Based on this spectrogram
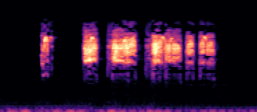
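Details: Kala teetar, the black francolin, giving one rapid phrase of about six harsh, rasping notes packed into two seconds, the middle notes long and buzzy.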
